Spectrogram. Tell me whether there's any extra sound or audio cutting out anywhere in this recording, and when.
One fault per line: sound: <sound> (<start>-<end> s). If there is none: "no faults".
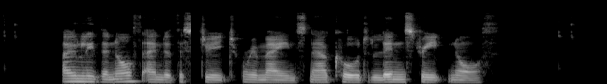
sound: dropout (1.9-2.0 s)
